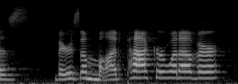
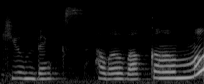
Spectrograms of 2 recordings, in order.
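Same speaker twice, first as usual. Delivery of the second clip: put-on motherly voice, slower; 5 dB quieter than usual. Streamer welcomes a chat member by name, in a mommy voice. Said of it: "I have to do mommy voice".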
